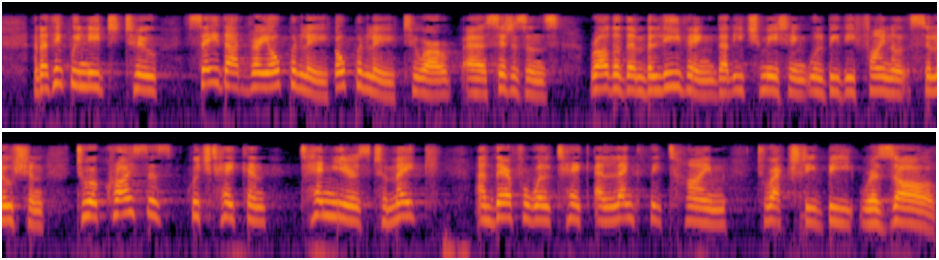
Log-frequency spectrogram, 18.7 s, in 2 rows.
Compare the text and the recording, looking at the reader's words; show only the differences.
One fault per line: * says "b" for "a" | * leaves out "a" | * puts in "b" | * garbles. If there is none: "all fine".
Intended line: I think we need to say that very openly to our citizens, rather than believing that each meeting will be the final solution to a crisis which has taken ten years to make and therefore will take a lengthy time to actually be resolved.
* puts in "openly"
* leaves out "has"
